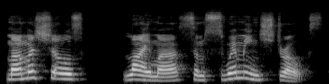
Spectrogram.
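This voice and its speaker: Slow-reading woman with a higher voice. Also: lively intonation. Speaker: children's story reader. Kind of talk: picture-book read-aloud for children.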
